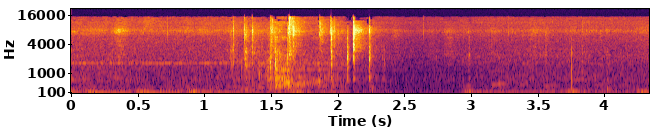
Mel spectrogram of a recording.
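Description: Hands handling an opened smartphone: a cluster of clicks and rustling lasting about a second, near the middle, over a low steady hum.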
